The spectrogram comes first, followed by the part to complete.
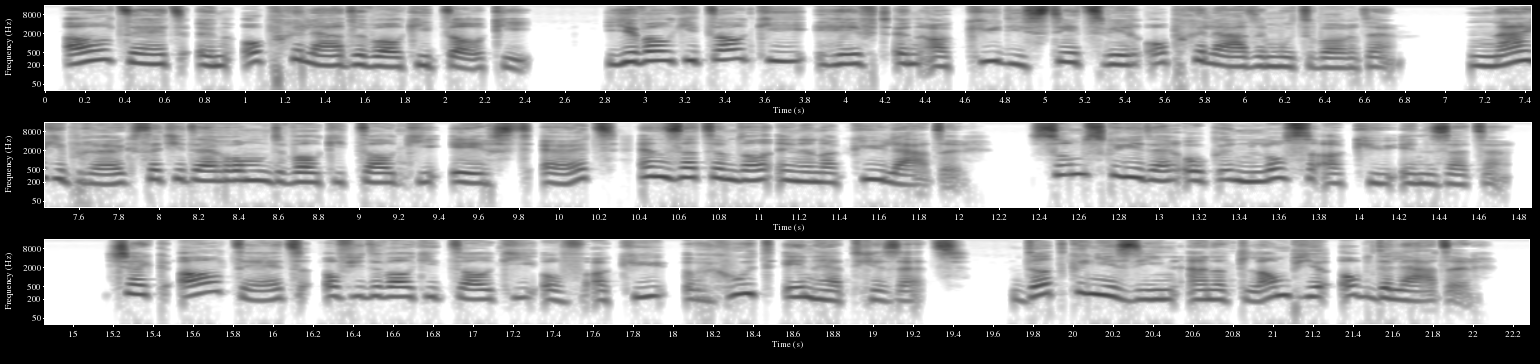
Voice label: Walkie Talkie e-learning Olandese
